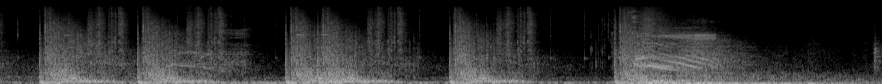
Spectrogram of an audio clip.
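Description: Shotgun blasts boom one after another and echo in a hard, tiled corridor.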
